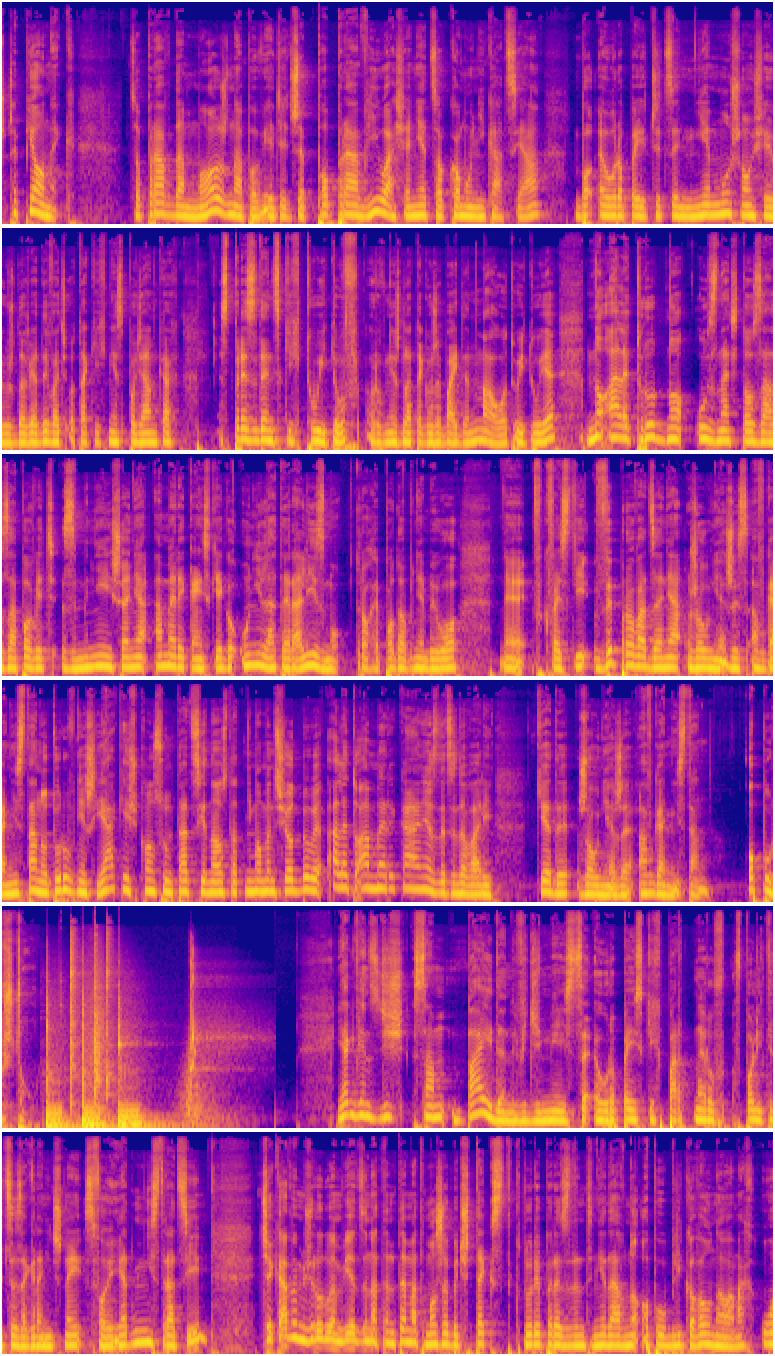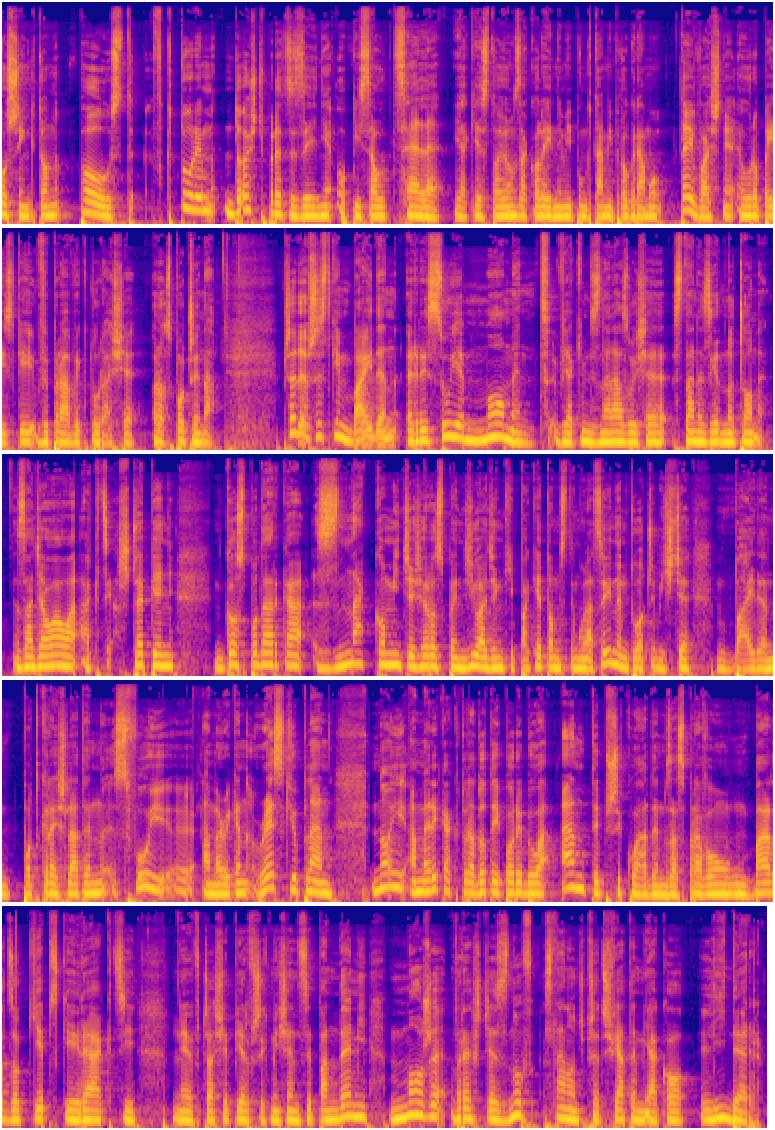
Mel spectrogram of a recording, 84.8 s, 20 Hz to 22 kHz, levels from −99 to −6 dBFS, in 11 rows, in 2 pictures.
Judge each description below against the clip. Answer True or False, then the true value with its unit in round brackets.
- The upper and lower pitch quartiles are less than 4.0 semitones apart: True (3.5 semitones)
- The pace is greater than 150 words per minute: False (120 wpm)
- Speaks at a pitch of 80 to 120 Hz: False (130 Hz)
